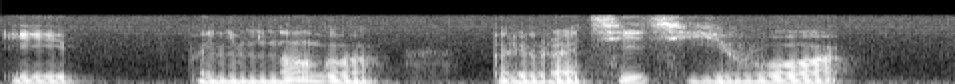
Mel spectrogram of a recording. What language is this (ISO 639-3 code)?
rus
